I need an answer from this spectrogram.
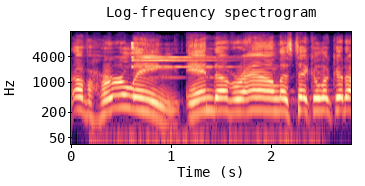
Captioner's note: bell dings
